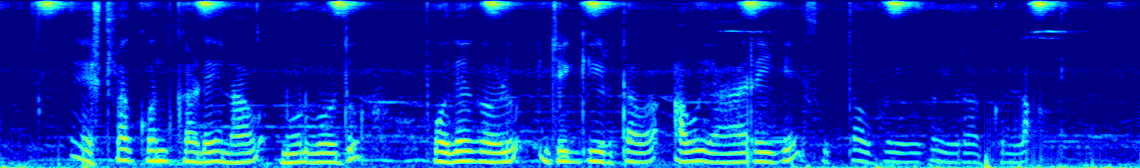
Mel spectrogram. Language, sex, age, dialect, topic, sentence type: Kannada, male, 18-24, Central, agriculture, statement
